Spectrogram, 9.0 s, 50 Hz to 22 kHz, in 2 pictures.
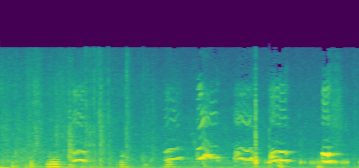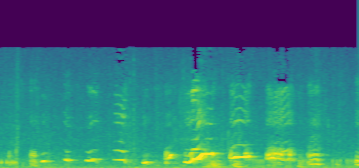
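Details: A litter of eleven 13-day-old Golden Retriever puppies, eyes just opening, giving overlapping high squeaky whimpers and short rising squeals, some sliding upward, scattered irregularly with brief soft clicks between.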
